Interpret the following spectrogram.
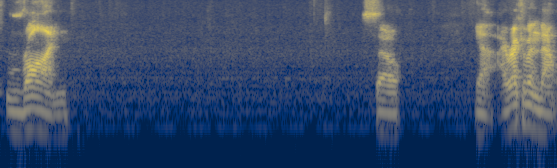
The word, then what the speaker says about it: Ran: it's technically pronounced as ran as it may look on the spine but it's actually pronounced Ron so yeah I recommend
